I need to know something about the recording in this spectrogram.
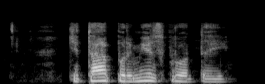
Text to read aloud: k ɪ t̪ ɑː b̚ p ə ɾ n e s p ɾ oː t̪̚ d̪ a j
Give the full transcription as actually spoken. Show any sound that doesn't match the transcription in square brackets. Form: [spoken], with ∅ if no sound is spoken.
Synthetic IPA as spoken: k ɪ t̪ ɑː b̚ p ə ɾ [m] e [z] p ɾ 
